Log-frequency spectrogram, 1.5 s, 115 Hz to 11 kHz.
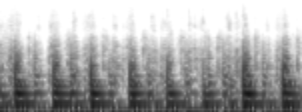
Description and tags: cln muted E guitar
Clean unprocessed recording of muted strumming on power chord E. On a les paul set to bridge pickup in drop D tuneing.
Recorded with Edirol DA2496 with Hi-z input.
